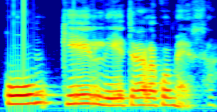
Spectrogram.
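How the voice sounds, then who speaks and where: Slightly high yet dark in tone, this woman's voice is steady, slow and marked by vocal fry. A Brazilian primary school teacher with a Brazilian Portuguese accent, she reads and explains a worksheet to young pupils, patiently counting aloud and asking questions.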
